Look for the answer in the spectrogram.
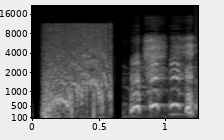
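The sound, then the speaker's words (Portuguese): A voice mimics a rat: a raspy, scratchy hiss lasting about half a second, then a quick run of short, high, squeaky chirps, fairly loud with no other talking. “Não, eu tô tentando imitar o rato.”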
